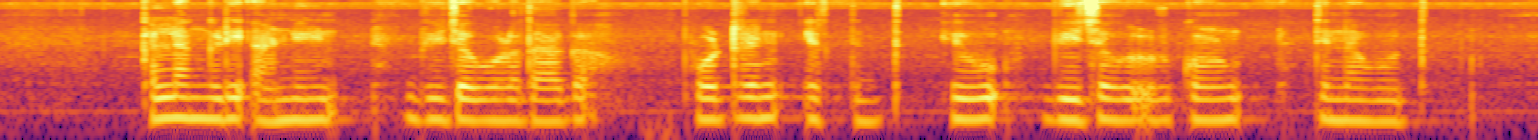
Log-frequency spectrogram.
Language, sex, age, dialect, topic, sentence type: Kannada, male, 18-24, Northeastern, agriculture, statement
